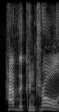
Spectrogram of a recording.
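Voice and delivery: ordinary delivery

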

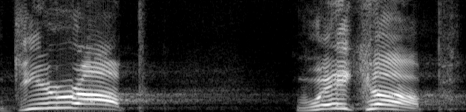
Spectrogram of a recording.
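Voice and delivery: loud, high rallying cry; urgent pulpit command; rousing shout. Acted. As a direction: shout it like a call to arms. Preacher rousing the church.

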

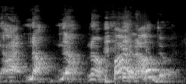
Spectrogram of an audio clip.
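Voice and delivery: put-on grudgingly giving in like a sulky five-year-old; cranky kid. Dad imitating his cranky son giving in, rising whiny kid voice. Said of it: "he's being real cranky".

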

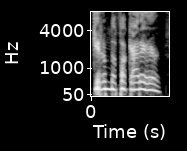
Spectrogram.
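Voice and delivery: frantic high shout. Retold or imitated. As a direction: yell to drag him away. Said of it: "Brandon's just like".

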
